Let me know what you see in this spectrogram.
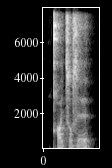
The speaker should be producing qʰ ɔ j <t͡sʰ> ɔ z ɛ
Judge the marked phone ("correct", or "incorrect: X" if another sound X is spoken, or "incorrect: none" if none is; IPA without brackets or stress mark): incorrect: t͡s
